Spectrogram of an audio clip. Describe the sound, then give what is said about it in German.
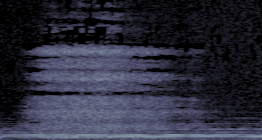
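A deep breath drawn in slowly, heard as a continuous soft airy hiss that holds steady for about two seconds before easing off slightly at the end. “Noch einmal, atme tief ein”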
